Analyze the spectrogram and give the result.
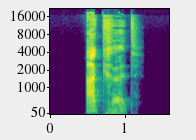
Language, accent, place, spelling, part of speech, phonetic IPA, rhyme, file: German, Germany, Berlin, ackret, verb, [ˈakʁət], -akʁət, De-ackret.ogg
- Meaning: second-person plural subjunctive I of ackern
